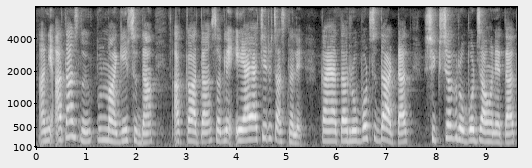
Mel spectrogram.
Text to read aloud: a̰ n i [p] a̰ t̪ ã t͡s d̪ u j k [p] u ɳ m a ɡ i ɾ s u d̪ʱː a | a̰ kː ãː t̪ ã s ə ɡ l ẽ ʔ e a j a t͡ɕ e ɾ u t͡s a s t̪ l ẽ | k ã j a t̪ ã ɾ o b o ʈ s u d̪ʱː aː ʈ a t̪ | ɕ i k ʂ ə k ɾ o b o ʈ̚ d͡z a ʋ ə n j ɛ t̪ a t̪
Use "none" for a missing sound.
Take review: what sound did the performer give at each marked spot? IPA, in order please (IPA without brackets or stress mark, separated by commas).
ʔ, p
